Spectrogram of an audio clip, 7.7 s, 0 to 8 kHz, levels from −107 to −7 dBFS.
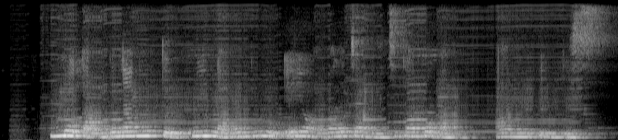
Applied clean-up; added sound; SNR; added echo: neural separator model SepFormer DNS4.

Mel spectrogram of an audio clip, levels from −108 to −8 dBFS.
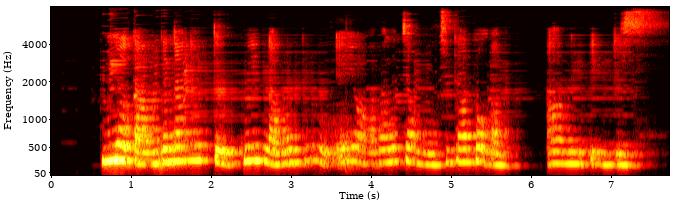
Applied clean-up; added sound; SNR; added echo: neural mask model DeepFilterNet 3.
